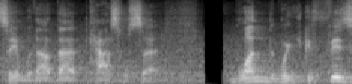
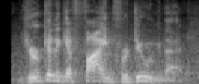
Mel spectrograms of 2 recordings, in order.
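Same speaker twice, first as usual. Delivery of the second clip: put-on noble-style yelling, higher; 5 semitones higher than usual. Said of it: "I just started yelling at people".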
